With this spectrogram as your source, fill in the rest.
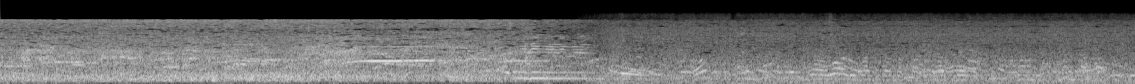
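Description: Floodwater rushes loudly and steadily.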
